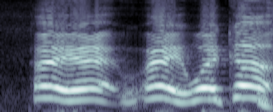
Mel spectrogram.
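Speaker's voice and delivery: very loud, very high, shrill yell. Recounting being woken before dawn as a child, imitating his dad's voice. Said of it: "Do your dad's voice".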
